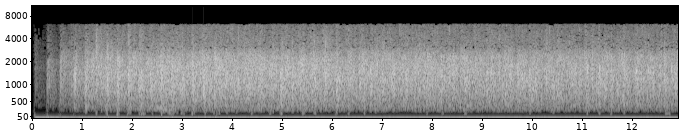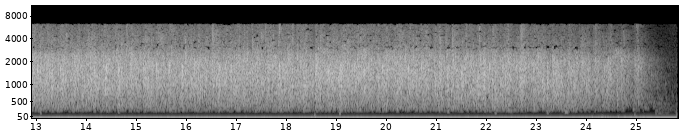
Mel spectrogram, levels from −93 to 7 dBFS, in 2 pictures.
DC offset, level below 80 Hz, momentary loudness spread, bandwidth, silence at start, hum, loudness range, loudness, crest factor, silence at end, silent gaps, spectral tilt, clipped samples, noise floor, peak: 2%; -58 dBFS; 7 LU; 6.6 kHz; 0 s; none; 5 LU; -13 LUFS; 14 dB; 0 s; none; 0.5 dB/octave; under 0.1%; -45 dBFS; 0 dBFS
